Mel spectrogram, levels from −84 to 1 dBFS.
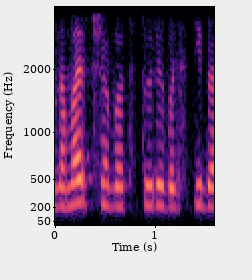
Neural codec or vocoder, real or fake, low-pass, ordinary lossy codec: none; real; 3.6 kHz; AAC, 32 kbps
